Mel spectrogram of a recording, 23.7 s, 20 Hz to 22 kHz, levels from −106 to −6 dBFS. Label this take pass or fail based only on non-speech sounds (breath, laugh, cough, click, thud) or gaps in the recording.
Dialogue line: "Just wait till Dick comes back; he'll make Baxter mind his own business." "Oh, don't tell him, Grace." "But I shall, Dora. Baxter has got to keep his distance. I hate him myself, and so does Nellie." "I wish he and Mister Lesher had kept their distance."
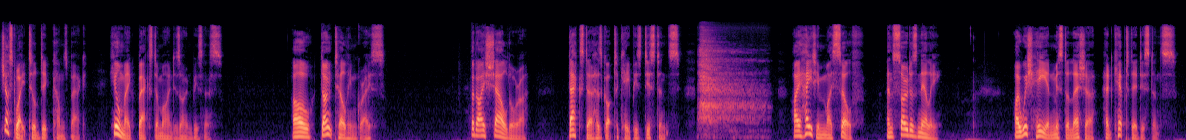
fail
